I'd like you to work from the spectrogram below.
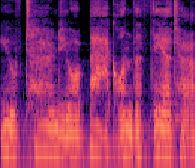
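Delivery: deep, soft, smoky, sexy actor's voice. Recalling what he said to you about the theater, imitate Jason's deep, smoky, sexy voice. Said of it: "in that deep voice, that kind of deep, smoky, sexy voice he had".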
